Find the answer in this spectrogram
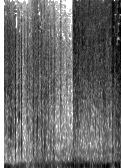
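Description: Crumbling-stone sound effect for an animated logo intro: a rapid scatter of cracks and debris clatter over a low rumble, swelling into a heavier crash about one and a half seconds in.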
